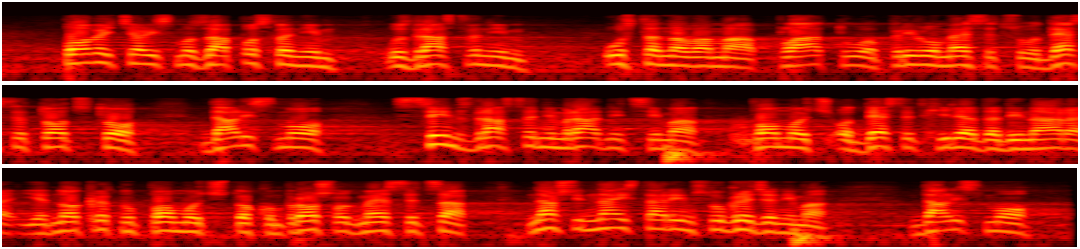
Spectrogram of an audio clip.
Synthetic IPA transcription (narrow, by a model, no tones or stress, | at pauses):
po̞ʋet͡ɕalismo̞zapo̞slenim | uzd̪ɾaʋst̪ʋe̞nim | ust̪ano̞ʋamaplˠaːt̪uːapɾiːlˠumeset̪sud̪e̞set̪o̞t̪st̪o̞ | d̪alismo̞ | sʋiːmzd̪ɾaʋst̪ʋe̞nimɾaːd̪nit̪simapo̞mo̞t͡ɕo̞d̪dːeset̪xiʎad̪ad̪inaːɾaje̞d̪no̞kɾat̪nupo̞mo̞t͡ɕt̪o̞kompɾo̞ʃlo̞ɡme̞se̞t̪sa | naʃimnaːjst̪aɾijimsuɡɾad͡ʑanima̰ | d̪alismo̞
